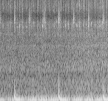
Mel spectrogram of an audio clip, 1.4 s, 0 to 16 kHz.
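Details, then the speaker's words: 18hp Murray V-twin riding mower after carb cleaning: steady, even low idle with a soft regular beat, no surging or hunting; earlier surging and rough idle fixed by cleaning the carburetor. "Runs good now. Clean the carb out. It was kind of surging for a little bit. So, but I cleaned the carb out some."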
